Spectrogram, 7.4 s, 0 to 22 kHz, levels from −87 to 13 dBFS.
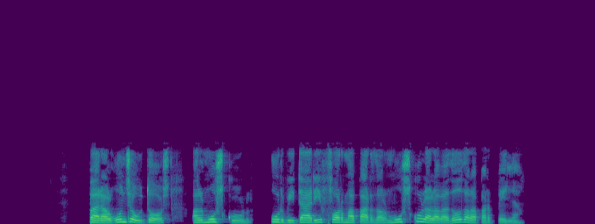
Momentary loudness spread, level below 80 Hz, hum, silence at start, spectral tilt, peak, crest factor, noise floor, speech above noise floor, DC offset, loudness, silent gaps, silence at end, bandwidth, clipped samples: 12 LU; -66 dBFS; none; 1.1 s; -3.5 dB/octave; -2 dBFS; 18 dB; under -90 dBFS; over 71 dB; under 0.1%; -20 LUFS; 2.35-2.40 s, 3.16-3.38 s, 6.18-6.22 s; 0.95 s; 7.8 kHz; under 0.1%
